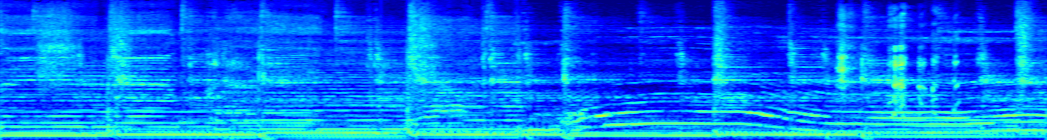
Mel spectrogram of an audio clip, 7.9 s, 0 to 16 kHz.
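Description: A 5-year-old dog howls along to loud, steady band music, its long wavering cries rising and falling in pitch over the instruments, most noticeable in the second half.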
